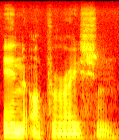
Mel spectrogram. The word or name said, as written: in operation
